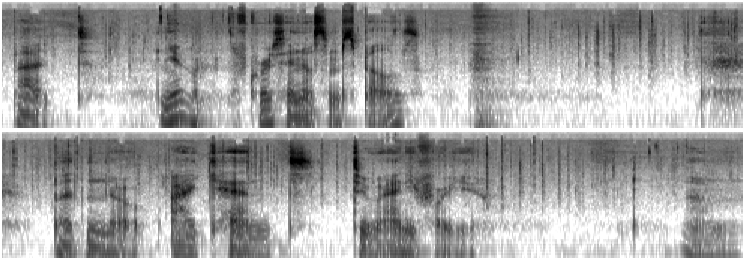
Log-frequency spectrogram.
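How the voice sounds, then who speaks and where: A gentle vampire boyfriend played by a man, very low and gravelly, murmuring intimate pillow talk in an ASMR roleplay. He is soft-spoken and affectionate, often slipping toward a whisper, with soft fireplace ambience faintly behind him. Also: a little hiss or hum, full character voice. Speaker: audio roleplay voice actor.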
